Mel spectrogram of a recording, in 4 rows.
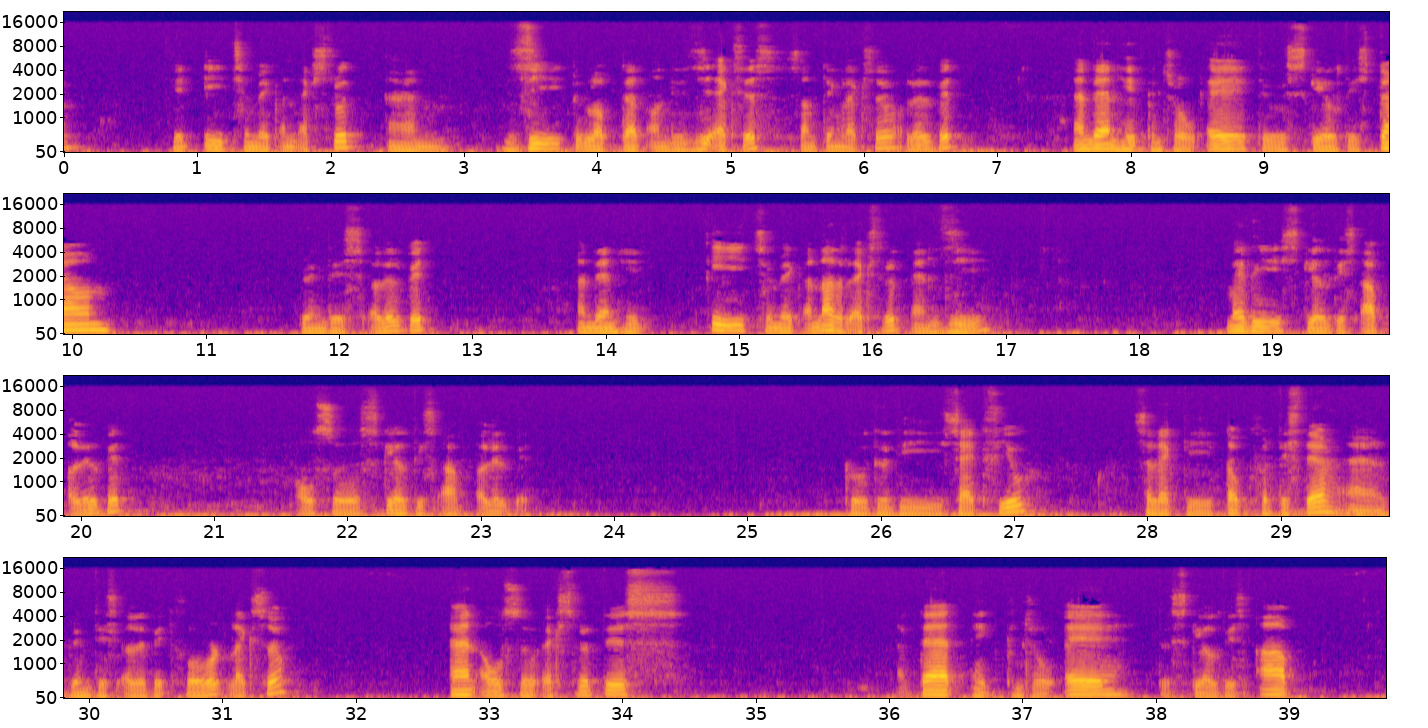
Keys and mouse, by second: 0.1-2.1 middle drag, 1.1 e, 8.5 ctrl+a, 11.9-13.6 drag, 14.8 e, 19.5 ctrl+a, 21.9 right click, 22.8 ctrl+a, 26.5 KP_3, 28.5 right click, 29.4 middle click, 30.2-31.3 drag, 30.2 right click, 33.5 e, 37.0 ctrl+a.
